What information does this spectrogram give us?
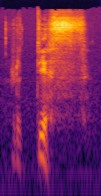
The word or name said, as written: rtyis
